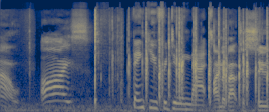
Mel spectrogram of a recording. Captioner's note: passengers clapping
